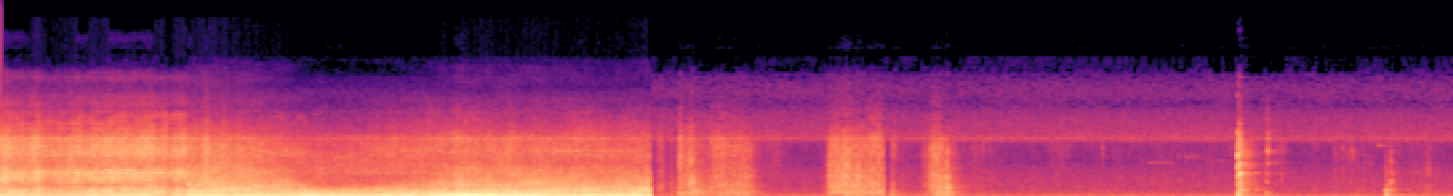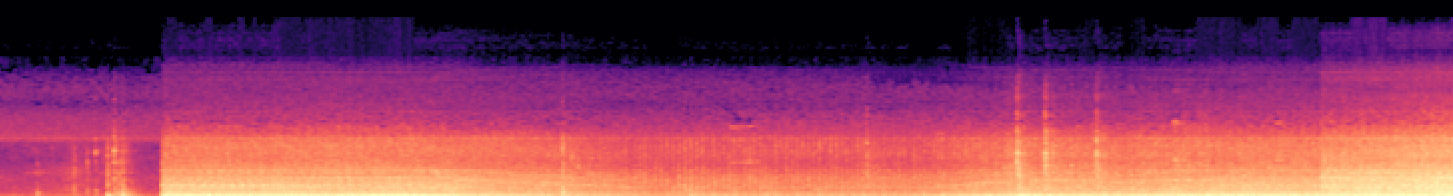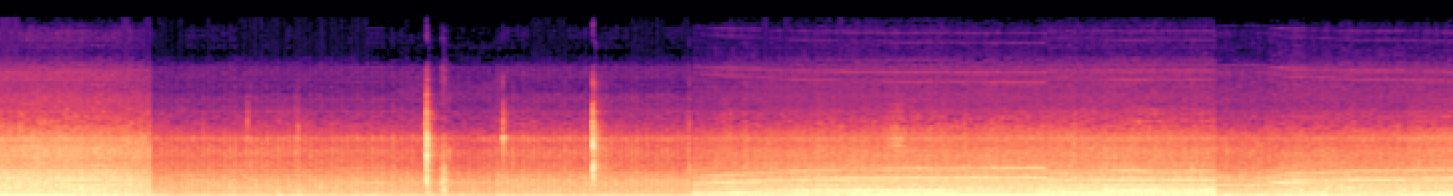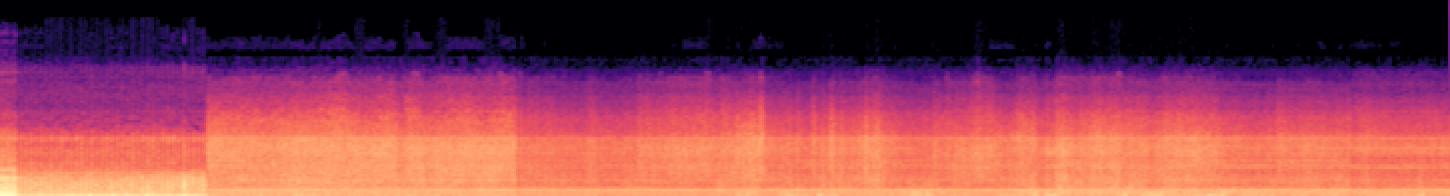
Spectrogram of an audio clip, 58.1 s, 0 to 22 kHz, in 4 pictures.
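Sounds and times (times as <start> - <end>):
tractor engine revving: 0.0 - 6.6, 16.2 - 46.4
climbing whine: 1.6 - 6.5, 24.2 - 46.3, 48.8 - 58.0.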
